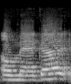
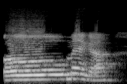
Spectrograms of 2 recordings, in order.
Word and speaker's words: omega: half the line um omega is a long o sound so remember they sound like how you pronounce them oh mega makes no sound like ocean or tone this is omega sigma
